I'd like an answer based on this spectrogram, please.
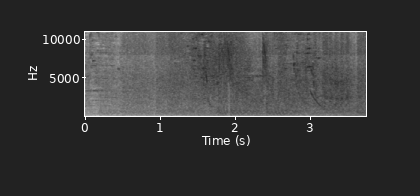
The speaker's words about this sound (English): The bearded man and other armed henchmen open fire on the sedan.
